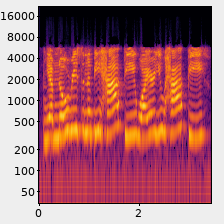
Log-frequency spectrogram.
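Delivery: mimicking her inner critic. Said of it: "I hear your voice saying".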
